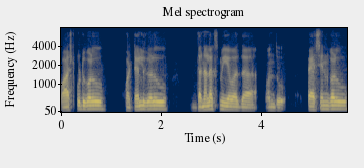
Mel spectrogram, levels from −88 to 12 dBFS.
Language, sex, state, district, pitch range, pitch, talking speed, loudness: Kannada, male, Karnataka, Dharwad, 105-130 Hz, 120 Hz, 95 wpm, -16 LUFS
